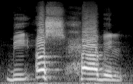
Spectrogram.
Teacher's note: صاد جو ہے یہ موٹا لفظ ہے، اس کے بعد ہا باریک ہے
